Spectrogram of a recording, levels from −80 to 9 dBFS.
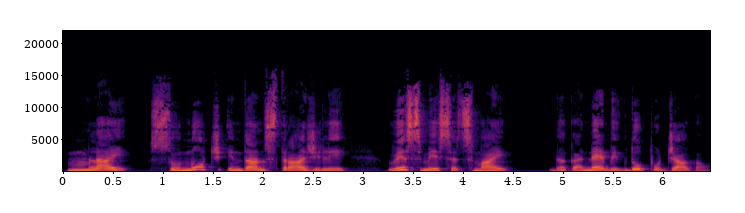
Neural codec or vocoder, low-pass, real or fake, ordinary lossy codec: none; 19.8 kHz; real; MP3, 64 kbps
